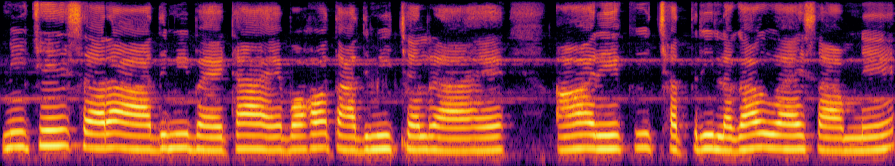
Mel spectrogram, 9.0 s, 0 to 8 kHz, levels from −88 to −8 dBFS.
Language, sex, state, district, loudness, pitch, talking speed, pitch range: Hindi, female, Delhi, New Delhi, -14 LUFS, 205 Hz, 105 wpm, 195-220 Hz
